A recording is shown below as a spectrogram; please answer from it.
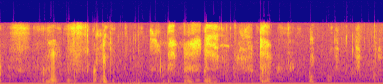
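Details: Gus, a pet pug, playing like a cat, gives bursts of raspy, wheezing snorts and huffs with short growly breaths, broken by brief pauses; faint speech in the background.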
